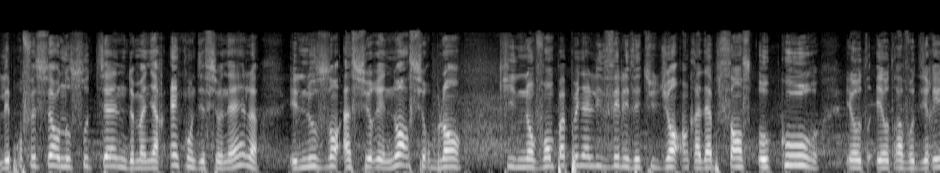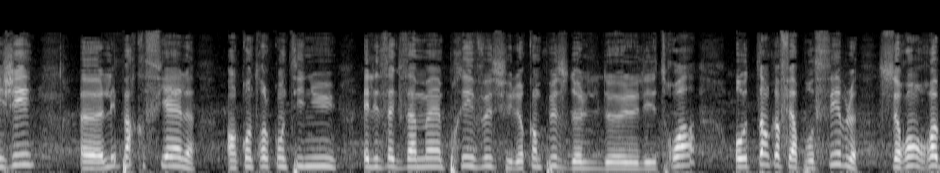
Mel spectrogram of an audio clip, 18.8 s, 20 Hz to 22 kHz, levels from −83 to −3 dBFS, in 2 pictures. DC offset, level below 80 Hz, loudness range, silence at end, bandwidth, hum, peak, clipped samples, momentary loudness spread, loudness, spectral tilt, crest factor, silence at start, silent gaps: under 0.1%; -42 dBFS; 3 LU; 0 s; 11 kHz; none; 0 dBFS; under 0.1%; 7 LU; -21 LUFS; -5 dB/octave; 20 dB; 0 s; none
